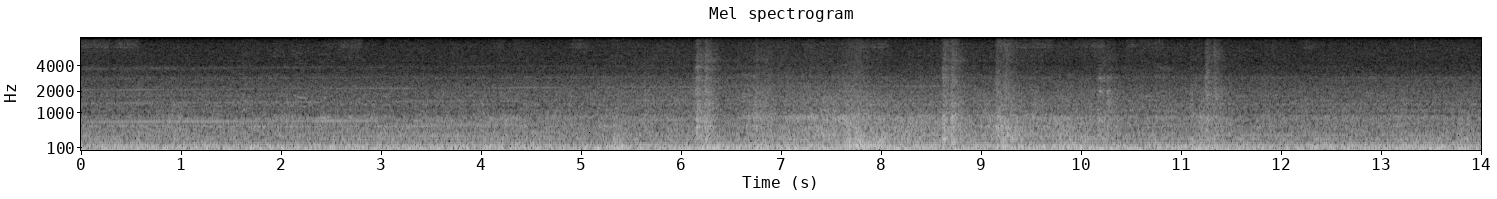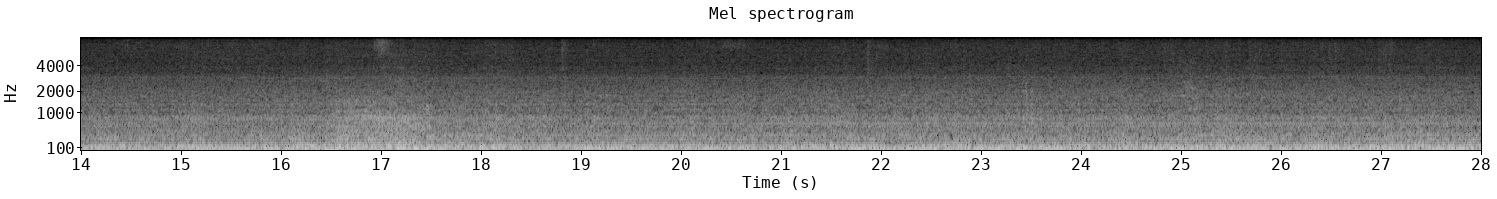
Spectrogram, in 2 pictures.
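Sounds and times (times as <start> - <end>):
train wheels rumbling on rails: 0.0 - 28.0
train clatter: 4.1 - 12.0.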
